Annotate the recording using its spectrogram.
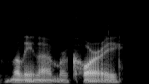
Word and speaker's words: Melina Mercouri: You're using the kind of the biography of the life story of the Greek actress and activist, Melina Mercouri. Did I say her name correctly? Okay. – Very well.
